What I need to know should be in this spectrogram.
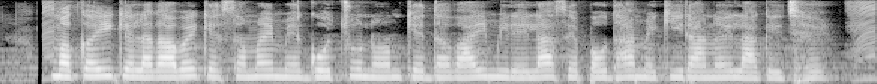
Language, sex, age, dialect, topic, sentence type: Maithili, female, 18-24, Angika, agriculture, question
